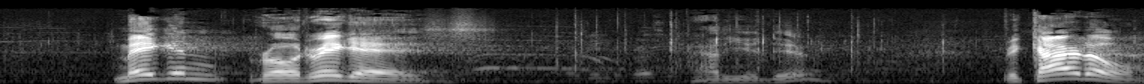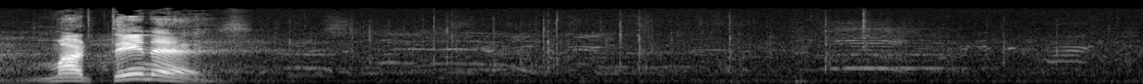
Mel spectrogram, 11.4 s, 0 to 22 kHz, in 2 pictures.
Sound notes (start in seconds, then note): 2.1 applause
